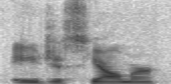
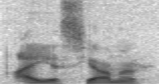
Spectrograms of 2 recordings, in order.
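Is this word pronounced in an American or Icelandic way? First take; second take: American; Icelandic. First: It is pronounced with an American English accent. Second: It is pronounced with a modern Icelandic accent. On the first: "sometimes the Americans pronounce this as" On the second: "modern Icelandic pronunciation is"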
